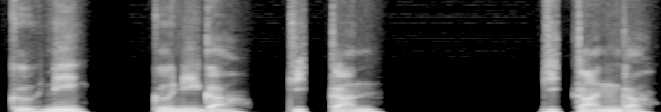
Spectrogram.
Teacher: It starts low and stays high for the rest of the word. One thing to notice that the particle which will follow this word also stay high.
